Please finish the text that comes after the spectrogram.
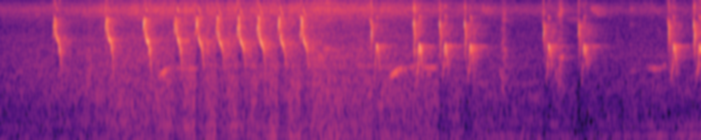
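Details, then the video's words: Energetic gacor song from a bar-winged prinia, a long even series of high sharp chips at about two per second, followed by scattered doubled notes and faint upslurred whistles over a low hum. "ciblek lain pasti gacor dengan suara ciblek gacor ini"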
